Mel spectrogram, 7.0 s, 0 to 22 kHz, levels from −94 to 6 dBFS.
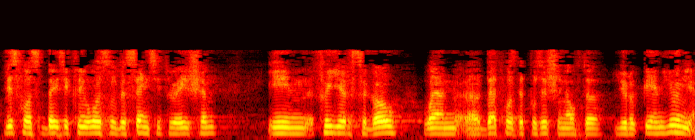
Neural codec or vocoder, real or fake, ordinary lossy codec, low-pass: codec, 32 kHz, 1.9 kbps, SNAC; fake; MP3, 24 kbps; 7.2 kHz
